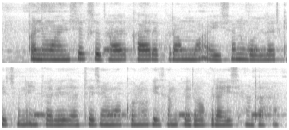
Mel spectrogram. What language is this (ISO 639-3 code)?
hne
